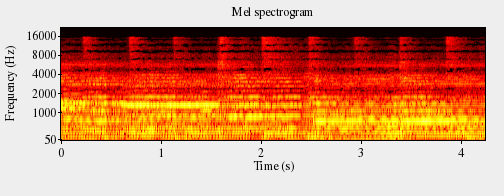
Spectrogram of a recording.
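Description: Amateur concert band of flutes, clarinets, saxophones and brass playing a slow piece in held chords, the bass and harmony changing about two and a half seconds in.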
